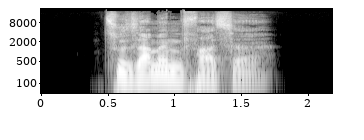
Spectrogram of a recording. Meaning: inflection of zusammenfassen: 1. first-person singular dependent present 2. first/third-person singular dependent subjunctive I
- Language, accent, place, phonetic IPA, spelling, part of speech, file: German, Germany, Berlin, [t͡suˈzamənˌfasə], zusammenfasse, verb, De-zusammenfasse.ogg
